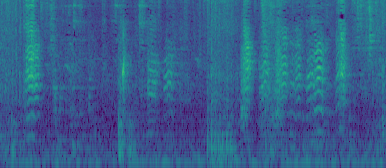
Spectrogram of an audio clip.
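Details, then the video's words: Zebra finch producing a few sparse nasal call notes at irregular intervals, with a low background hum and a soft rustling burst midway. "Il diamante💎 mandarino🍊"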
